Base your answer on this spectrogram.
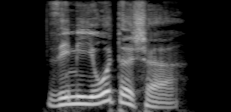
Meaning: inflection of semiotisch: 1. strong/mixed nominative masculine singular 2. strong genitive/dative feminine singular 3. strong genitive plural
- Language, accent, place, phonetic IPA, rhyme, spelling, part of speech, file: German, Germany, Berlin, [zeˈmi̯oːtɪʃɐ], -oːtɪʃɐ, semiotischer, adjective, De-semiotischer.ogg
